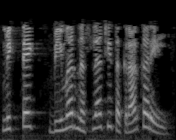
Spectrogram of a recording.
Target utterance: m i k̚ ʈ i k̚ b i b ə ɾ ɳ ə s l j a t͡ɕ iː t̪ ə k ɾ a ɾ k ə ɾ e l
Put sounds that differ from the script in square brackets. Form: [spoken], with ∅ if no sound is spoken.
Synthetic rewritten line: m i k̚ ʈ [e] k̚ b i [m] ə ɾ [n] ə s l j a t͡ɕ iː t̪ ə k ɾ a ɾ k ə ɾ e l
